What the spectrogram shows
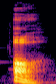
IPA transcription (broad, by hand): ɒ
